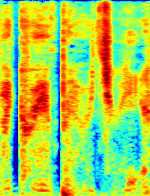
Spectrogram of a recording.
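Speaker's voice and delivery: soft, breathy whisper with no voice. Retelling what a friend whispered at the theater: imitating a whisper. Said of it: "whispers to me".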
